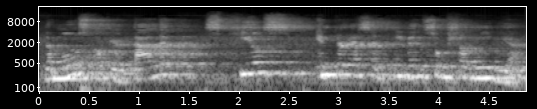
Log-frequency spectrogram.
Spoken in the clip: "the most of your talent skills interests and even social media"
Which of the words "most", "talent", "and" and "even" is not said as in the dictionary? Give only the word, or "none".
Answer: talent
